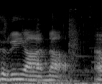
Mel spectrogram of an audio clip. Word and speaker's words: Rihanna: पर it's रियाना. Okay. अच्छा H silent है.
